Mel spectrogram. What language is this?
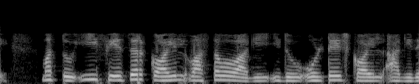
Kannada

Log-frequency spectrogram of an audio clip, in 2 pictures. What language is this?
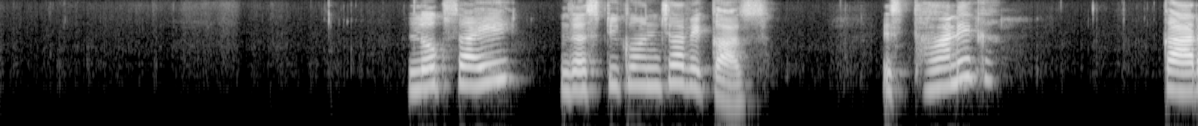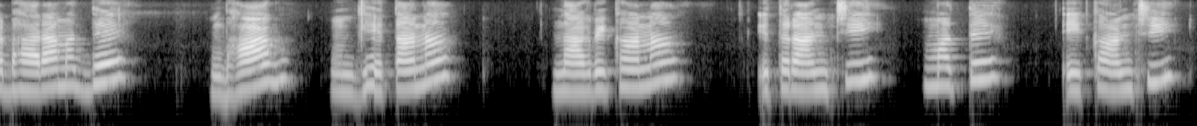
Marathi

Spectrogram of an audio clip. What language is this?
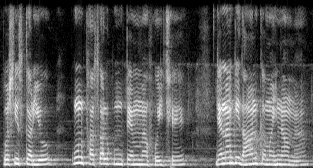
Maithili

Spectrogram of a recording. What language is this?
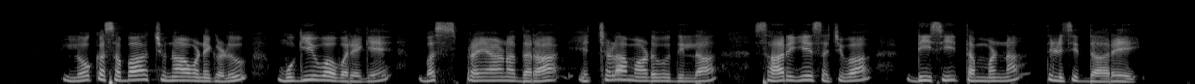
Kannada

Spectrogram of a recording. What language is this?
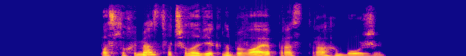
Belarusian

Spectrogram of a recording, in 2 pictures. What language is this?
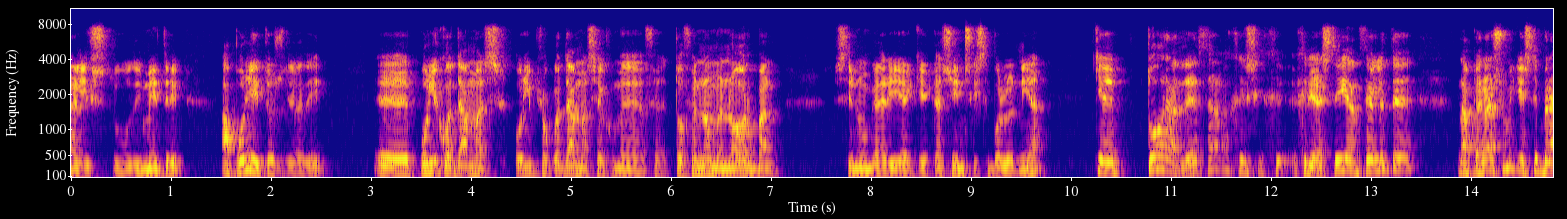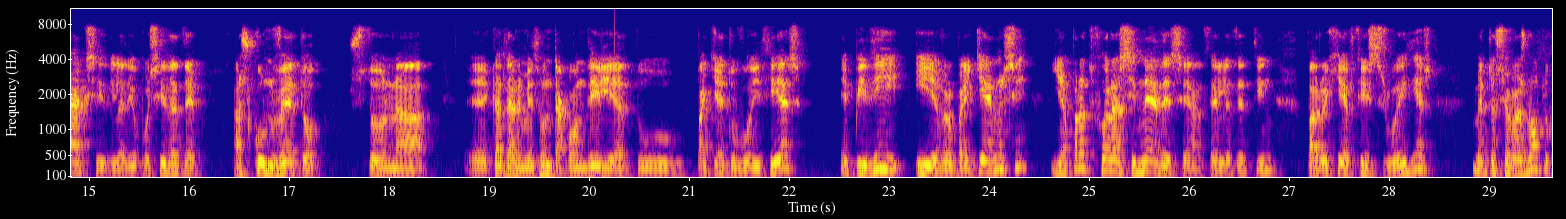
Greek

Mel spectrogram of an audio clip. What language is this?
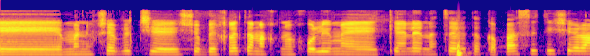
Hebrew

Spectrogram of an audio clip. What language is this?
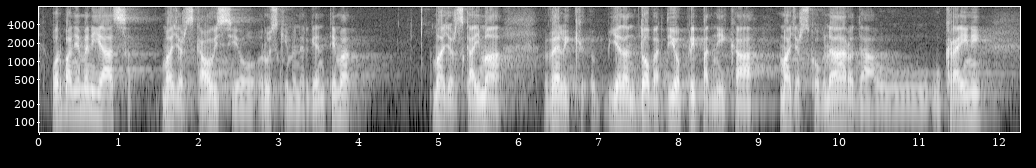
Croatian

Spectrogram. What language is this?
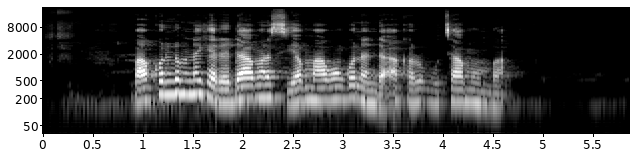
Hausa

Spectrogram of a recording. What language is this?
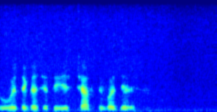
Russian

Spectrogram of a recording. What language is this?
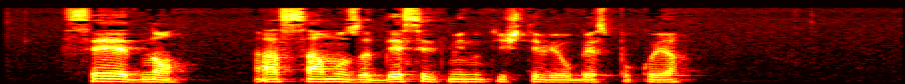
Bulgarian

